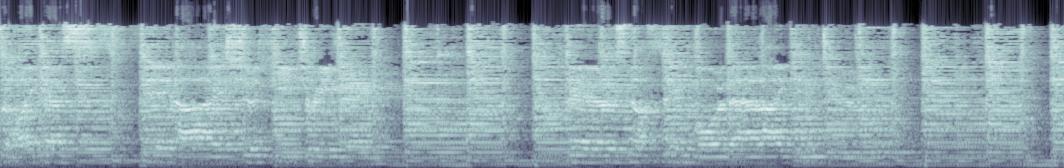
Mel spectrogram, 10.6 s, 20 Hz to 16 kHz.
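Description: Acoustic guitar strummed in a steady rhythm during an instrumental passage of a song, with a strong downstroke about every 1.3 seconds and lighter strums between.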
